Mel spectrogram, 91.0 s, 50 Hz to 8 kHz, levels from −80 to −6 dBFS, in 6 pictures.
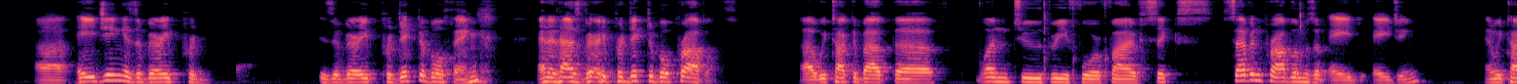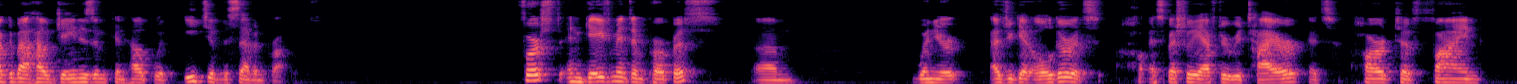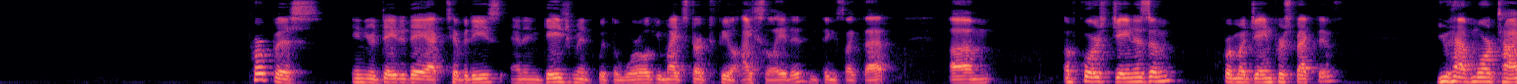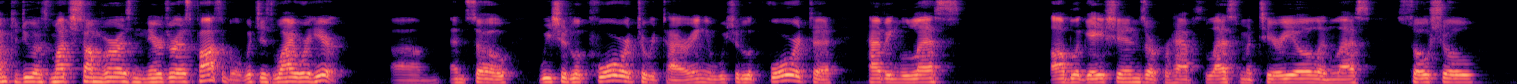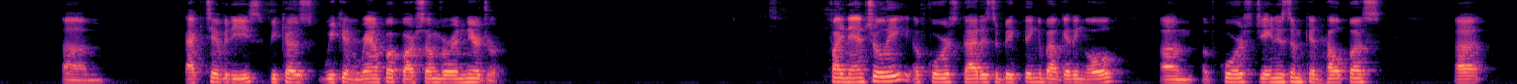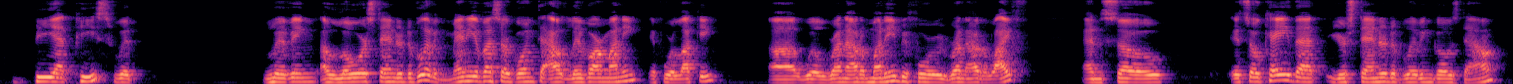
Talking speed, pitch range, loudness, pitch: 140 wpm, 120-140 Hz, -25 LUFS, 130 Hz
